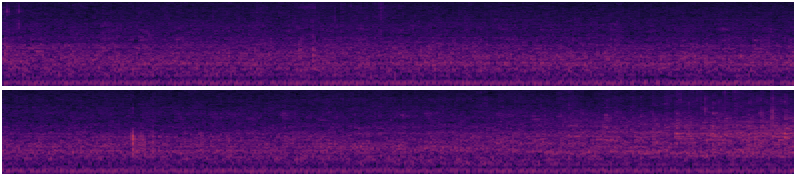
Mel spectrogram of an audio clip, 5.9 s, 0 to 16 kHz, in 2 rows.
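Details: 4.3 MerCruiser V6 boat engine after no-start repair (bad starter, carburetor rebuilt): loud steady low rumble at idle, even firing with no knocks or misses; running normally.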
